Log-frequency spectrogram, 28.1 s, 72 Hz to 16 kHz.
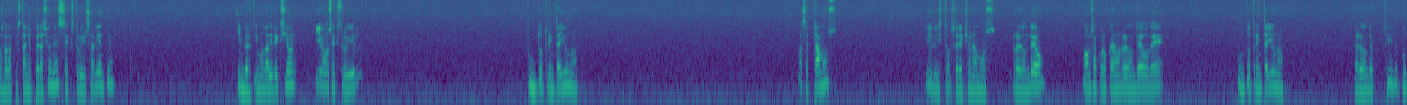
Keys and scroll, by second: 12.6-13.2 typing.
